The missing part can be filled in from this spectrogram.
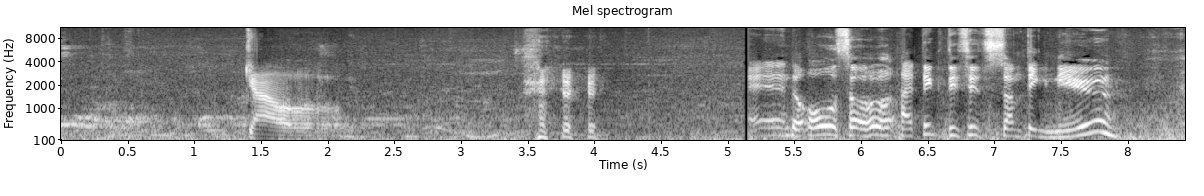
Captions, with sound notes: Gaooo! [CHUCKLES] And also, I think this is something new.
